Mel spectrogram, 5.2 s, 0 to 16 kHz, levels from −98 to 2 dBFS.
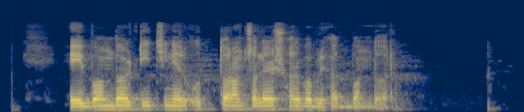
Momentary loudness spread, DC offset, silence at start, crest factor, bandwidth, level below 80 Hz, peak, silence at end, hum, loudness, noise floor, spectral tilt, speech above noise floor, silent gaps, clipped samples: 10 LU; under 0.1%; 0.7 s; 18 dB; 7.4 kHz; -58 dBFS; -2 dBFS; 1.3 s; none; -18 LUFS; -86 dBFS; -6.5 dB/octave; 69 dB; none; under 0.1%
